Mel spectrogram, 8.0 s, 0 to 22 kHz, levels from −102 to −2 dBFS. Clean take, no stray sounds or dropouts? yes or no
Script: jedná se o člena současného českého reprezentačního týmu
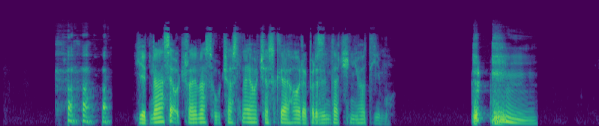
no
